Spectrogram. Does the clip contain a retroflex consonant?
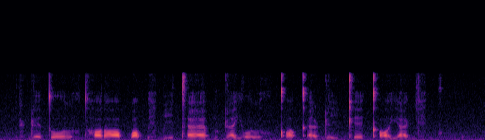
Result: yes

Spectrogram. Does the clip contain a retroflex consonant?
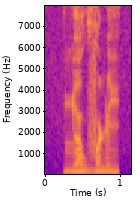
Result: yes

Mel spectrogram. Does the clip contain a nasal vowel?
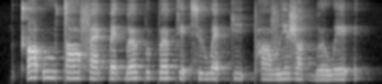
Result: no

